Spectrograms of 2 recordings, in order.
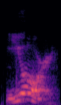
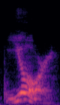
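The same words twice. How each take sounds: First: The two words merge into one syllable. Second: The same.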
